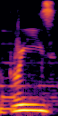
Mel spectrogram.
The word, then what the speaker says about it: Brez: if you do want to pick up a breeze or a breeze as it's actually pronounced then check out their website and go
